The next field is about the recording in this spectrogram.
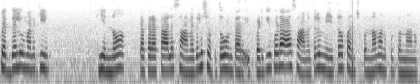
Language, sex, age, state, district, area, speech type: Telugu, female, 30-45, Andhra Pradesh, Kakinada, urban, spontaneous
